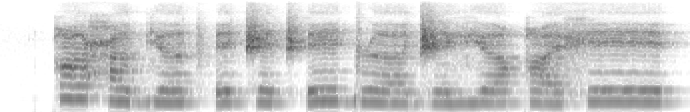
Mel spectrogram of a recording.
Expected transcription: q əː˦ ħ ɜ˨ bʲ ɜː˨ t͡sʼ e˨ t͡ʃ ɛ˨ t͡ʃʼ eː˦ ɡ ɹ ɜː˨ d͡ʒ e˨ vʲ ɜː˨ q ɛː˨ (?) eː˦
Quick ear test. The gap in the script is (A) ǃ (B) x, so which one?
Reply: B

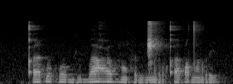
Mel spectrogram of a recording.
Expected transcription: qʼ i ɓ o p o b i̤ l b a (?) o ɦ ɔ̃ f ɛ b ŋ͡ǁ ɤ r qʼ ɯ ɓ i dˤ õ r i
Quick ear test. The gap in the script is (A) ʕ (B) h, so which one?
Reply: A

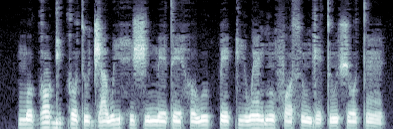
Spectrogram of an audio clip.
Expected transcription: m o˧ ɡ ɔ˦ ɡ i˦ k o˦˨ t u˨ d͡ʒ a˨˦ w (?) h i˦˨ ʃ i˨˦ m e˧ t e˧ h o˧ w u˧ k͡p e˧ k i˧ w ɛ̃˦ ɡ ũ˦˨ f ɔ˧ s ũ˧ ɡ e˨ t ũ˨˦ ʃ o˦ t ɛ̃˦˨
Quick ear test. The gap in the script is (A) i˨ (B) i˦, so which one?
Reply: B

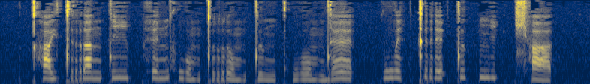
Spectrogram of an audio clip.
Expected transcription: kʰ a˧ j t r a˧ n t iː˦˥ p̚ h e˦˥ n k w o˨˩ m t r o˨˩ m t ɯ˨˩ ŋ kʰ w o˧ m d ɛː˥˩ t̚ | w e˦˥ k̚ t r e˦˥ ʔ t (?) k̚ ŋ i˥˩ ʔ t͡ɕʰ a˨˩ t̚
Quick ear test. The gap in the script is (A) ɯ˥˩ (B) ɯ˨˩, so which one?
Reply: A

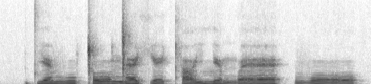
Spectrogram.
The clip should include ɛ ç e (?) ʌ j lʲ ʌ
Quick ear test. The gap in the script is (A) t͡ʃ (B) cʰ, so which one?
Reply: B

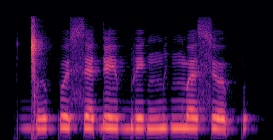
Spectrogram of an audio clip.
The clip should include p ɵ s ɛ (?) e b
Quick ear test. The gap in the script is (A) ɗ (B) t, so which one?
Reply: A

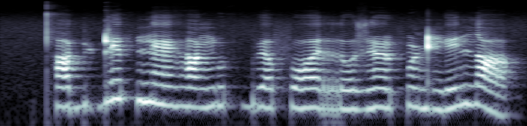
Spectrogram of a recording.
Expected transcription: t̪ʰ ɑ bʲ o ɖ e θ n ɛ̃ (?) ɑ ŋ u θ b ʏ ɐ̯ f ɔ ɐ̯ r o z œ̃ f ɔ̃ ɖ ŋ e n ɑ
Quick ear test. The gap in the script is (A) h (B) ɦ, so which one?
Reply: B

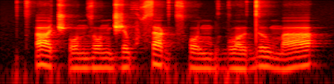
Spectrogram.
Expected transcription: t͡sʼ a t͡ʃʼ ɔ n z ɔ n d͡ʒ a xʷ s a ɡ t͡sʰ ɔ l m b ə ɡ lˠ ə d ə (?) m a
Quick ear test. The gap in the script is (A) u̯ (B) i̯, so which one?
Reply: A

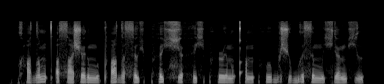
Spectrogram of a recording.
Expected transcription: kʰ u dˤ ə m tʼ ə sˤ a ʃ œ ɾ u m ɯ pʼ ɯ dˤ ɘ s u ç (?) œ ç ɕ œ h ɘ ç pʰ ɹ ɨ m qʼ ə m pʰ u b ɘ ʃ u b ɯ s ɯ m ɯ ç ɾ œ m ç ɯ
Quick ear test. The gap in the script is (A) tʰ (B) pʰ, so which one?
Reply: B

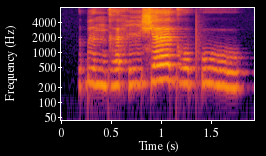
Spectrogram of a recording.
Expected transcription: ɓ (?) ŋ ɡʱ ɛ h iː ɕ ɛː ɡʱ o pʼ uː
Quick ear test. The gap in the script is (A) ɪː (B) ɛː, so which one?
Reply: A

